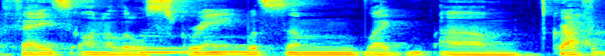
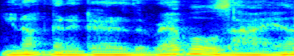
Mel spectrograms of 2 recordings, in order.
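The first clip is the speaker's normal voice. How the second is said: Australian accent impression, quieter; 3 semitones lower, 4 dB quieter than usual. Retelling a fan's impression of an Australian actor. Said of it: "an impression of him being like".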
